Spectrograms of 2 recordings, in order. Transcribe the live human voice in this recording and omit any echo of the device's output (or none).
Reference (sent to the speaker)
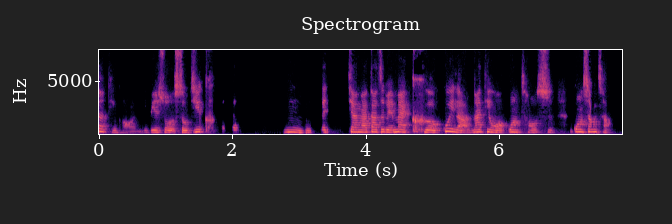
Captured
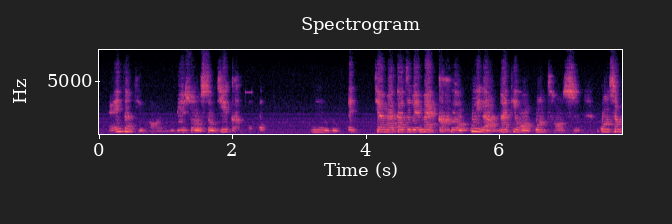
none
